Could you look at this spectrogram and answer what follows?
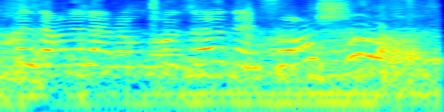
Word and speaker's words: Fañch: la langue bretonne et Fanche. Il a besoin de son tilde puisque Fanche en breton c'est avec tilde qu'on puisse se prononcer comme il se doit.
